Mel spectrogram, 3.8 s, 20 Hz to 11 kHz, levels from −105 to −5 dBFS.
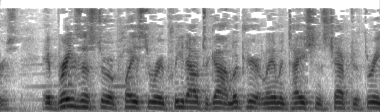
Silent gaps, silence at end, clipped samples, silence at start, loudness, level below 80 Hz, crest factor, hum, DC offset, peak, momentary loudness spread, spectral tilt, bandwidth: none; 0 s; under 0.1%; 0 s; -22 LUFS; -56 dBFS; 18 dB; none; under 0.1%; -4 dBFS; 8 LU; -5.5 dB/octave; 8.8 kHz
